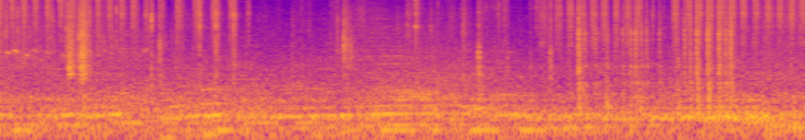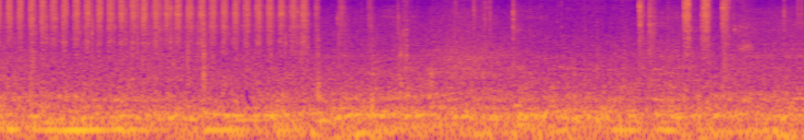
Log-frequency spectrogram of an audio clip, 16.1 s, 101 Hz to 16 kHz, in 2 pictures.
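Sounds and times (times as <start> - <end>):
ratchet wrench clicking: 0.0 - 2.6, 5.6 - 11.2.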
